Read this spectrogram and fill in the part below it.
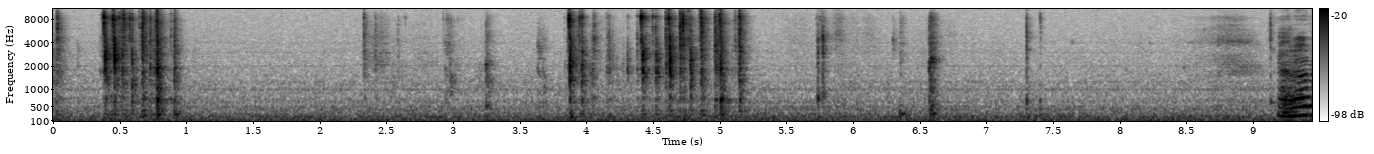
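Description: Bursts of clicky computer keyboard typing during live algorithmic trading on NinjaTrader, quiet and close, in short irregular clusters separated by pauses over a low background hum.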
